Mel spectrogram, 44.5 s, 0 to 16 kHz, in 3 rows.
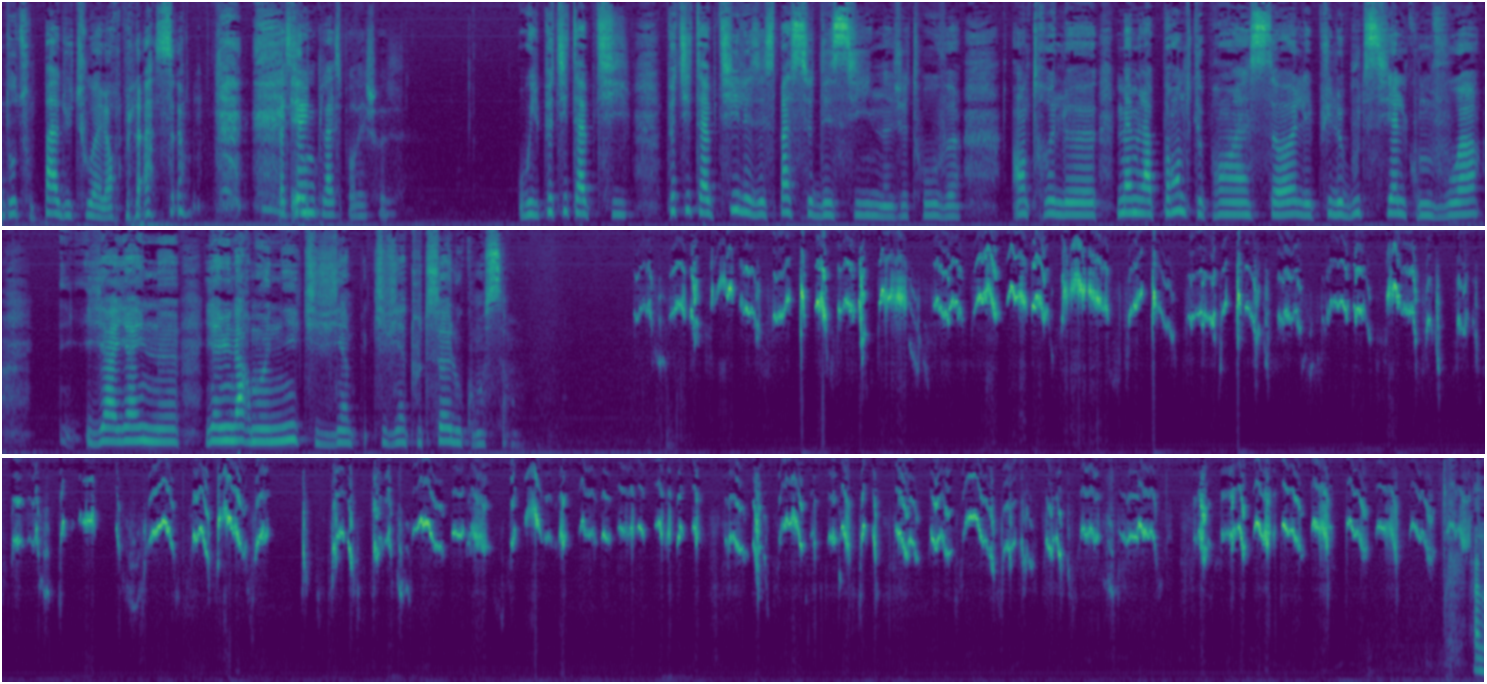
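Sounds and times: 
speech: 0:00.0 - 0:04.0, 0:05.2 - 0:20.0
small bird calling in rapid dry scratchy chirps: 0:21.1 - 0:44.4.

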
